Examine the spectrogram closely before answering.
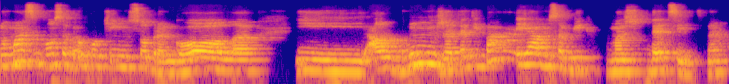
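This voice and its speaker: Fairly unhurried speech with lively intonation, clear room echo and obvious background noise. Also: woman, medium pitch for a woman. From Mozambique. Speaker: podcast host. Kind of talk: casual chat. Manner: halting.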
